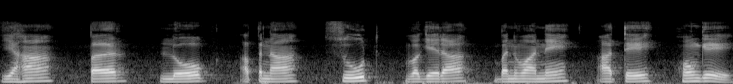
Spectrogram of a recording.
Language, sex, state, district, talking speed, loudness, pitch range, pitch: Hindi, female, Madhya Pradesh, Dhar, 75 wpm, -15 LUFS, 130-150 Hz, 135 Hz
